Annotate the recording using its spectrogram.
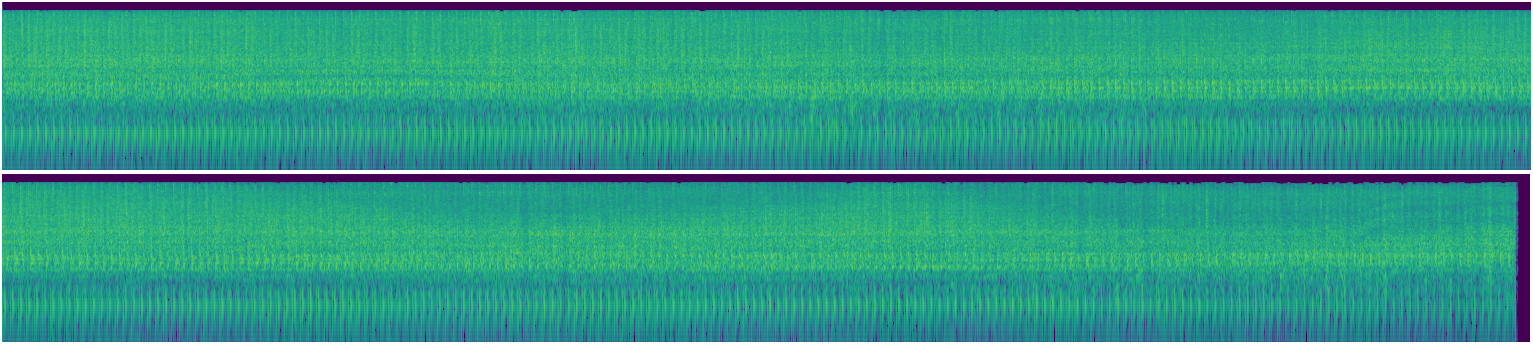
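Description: Small mobile diesel-engine jaw crusher and vibrating screen running, crushing stone. The sound is a continuous, steady mechanical din with a low hum underneath.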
